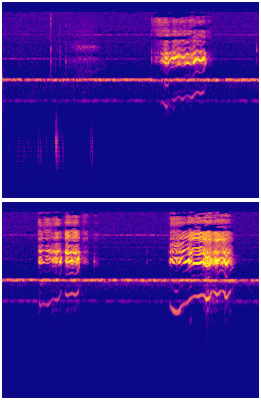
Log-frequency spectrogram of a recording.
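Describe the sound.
A voice imitates a very soft, eerie laugh in three short, breathy bursts with rising squeaky tones, spaced about a second apart, over a faint steady background hum.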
